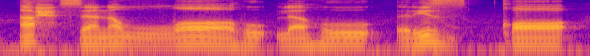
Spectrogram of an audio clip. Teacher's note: سین کو باریک لفظ اللہ کو موٹا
